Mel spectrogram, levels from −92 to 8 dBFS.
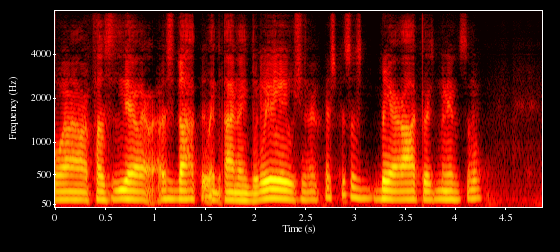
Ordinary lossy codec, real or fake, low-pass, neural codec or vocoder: none; fake; none; codec, 16 kHz, 0.5 kbps, FreqCodec, larger model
